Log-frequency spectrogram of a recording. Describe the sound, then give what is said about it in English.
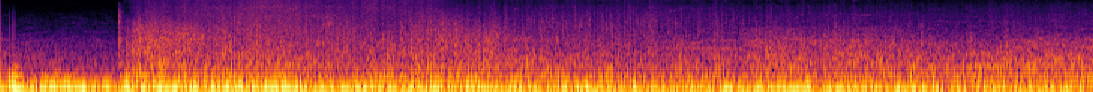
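Battle explosions erupt with a sudden heavy blast, then roll on as a dense, continuous booming rumble with crackling bursts layered through it, loud throughout and with no voices. “It's not a storm. It's a battle.”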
